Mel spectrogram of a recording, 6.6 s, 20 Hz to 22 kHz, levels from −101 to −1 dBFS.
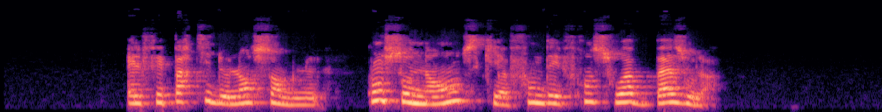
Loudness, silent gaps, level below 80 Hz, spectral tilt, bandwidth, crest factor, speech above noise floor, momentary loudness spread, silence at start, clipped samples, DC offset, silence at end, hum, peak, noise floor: -18 LUFS; none; -70 dBFS; -4 dB/octave; 7.4 kHz; 18 dB; 63 dB; 11 LU; 0.95 s; under 0.1%; under 0.1%; 1.25 s; none; -2 dBFS; -80 dBFS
